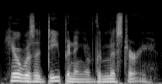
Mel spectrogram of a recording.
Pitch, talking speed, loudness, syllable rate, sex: 135 Hz, 260 wpm, -17 LUFS, 8.0 syllables/s, male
